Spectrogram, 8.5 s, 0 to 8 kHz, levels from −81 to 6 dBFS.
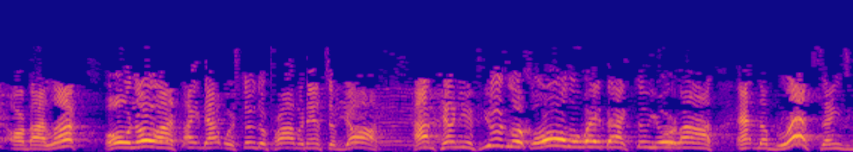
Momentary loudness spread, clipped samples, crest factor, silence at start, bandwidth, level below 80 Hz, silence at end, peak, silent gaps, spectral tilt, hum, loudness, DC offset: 13 LU; under 0.1%; 16 dB; 0 s; 5.6 kHz; -82 dBFS; 0 s; -2 dBFS; none; -8.5 dB/octave; none; -18 LUFS; under 0.1%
